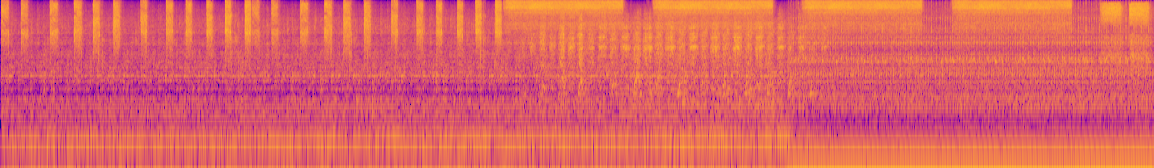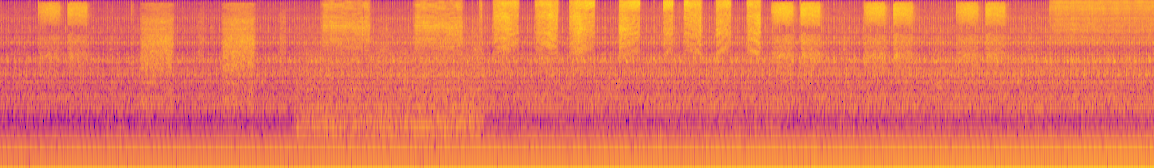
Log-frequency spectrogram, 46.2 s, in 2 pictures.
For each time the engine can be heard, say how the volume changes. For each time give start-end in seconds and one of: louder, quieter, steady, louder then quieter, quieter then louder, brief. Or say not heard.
0.0-46.1 louder.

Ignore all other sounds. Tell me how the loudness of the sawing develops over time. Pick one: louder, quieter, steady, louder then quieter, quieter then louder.
steady.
